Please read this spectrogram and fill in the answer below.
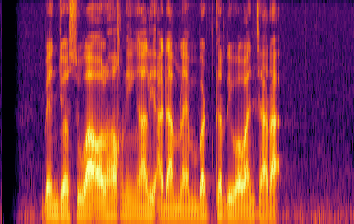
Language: Sundanese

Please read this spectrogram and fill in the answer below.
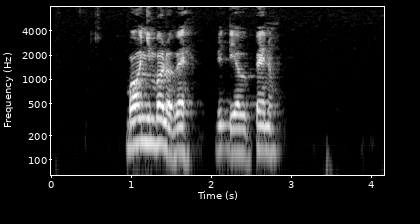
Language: Mpiemo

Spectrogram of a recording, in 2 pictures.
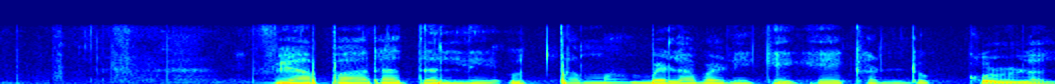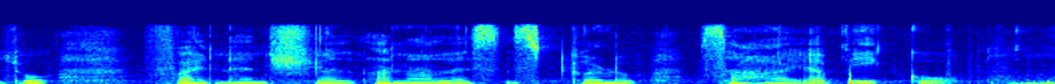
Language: Kannada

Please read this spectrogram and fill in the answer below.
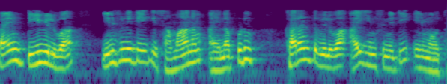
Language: Telugu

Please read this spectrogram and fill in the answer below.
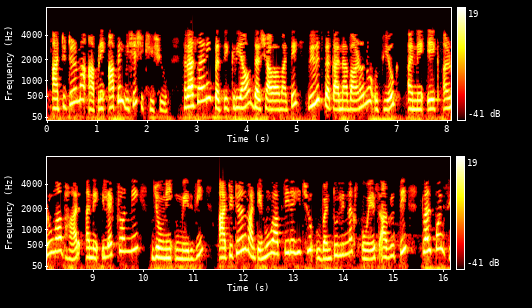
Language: Gujarati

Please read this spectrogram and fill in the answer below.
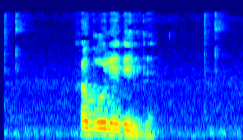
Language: Turkish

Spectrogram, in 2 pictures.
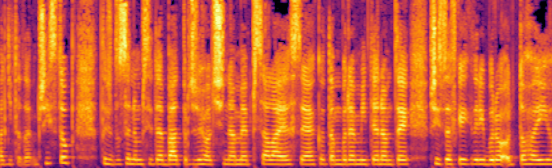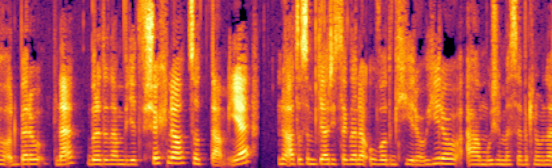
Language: Czech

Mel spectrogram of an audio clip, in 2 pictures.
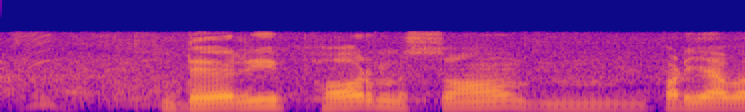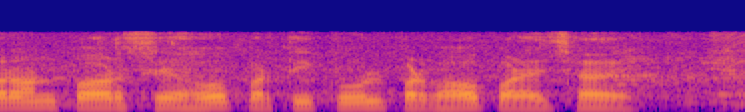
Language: Maithili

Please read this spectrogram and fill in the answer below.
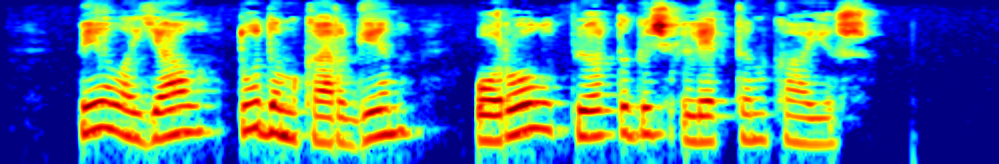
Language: Mari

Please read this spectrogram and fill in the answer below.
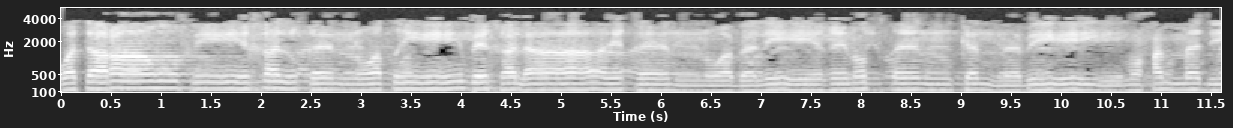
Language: Arabic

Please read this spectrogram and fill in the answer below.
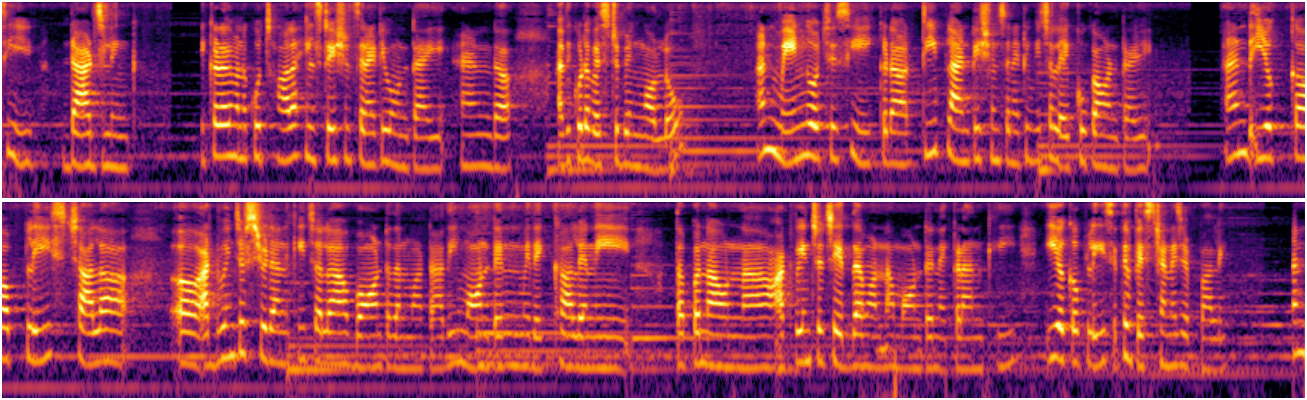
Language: Telugu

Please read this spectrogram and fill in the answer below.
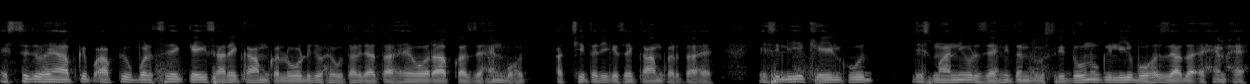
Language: Urdu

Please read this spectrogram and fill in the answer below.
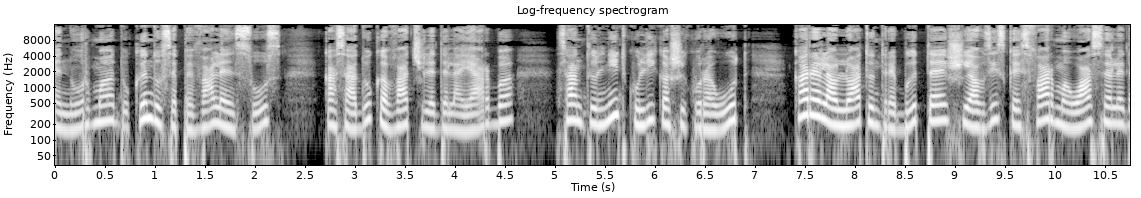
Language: Romanian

